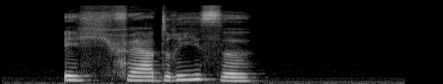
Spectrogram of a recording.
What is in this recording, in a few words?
"ich verdriesse", German; verbs present tense irregular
